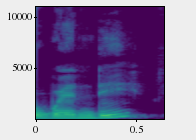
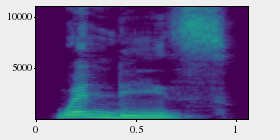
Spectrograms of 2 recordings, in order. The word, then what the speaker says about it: Wendy's: We don't say, let's go to Wendy. We say, let's go to Wendy's.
